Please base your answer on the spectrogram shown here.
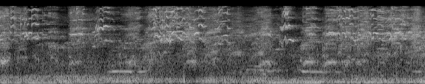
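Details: Rainbow lorikeets in Bonnyrigg, many birds calling at once with piercing, raspy shrieks and chattering squeals packed into a constant din.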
